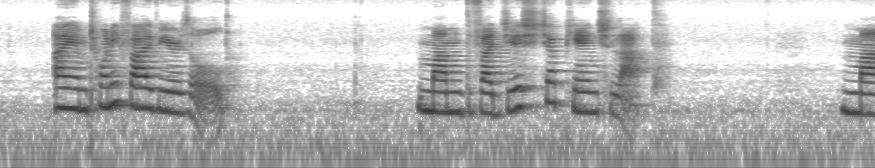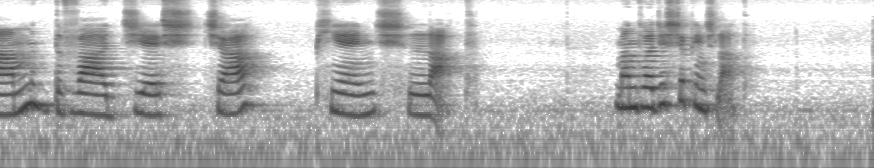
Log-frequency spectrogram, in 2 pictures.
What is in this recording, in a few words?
I am 25 years old, Polish; the talking polish phrasebook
